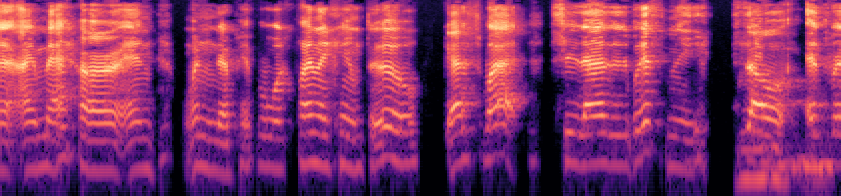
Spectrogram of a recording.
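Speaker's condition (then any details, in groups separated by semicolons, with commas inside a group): Cerebral palsy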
